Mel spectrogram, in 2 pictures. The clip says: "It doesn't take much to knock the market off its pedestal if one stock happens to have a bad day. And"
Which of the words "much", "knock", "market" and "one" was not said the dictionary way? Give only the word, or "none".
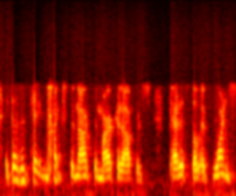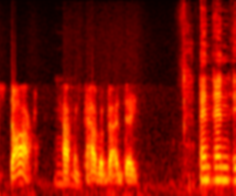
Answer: much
